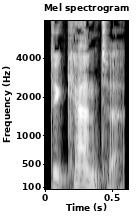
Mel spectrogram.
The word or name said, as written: decanter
